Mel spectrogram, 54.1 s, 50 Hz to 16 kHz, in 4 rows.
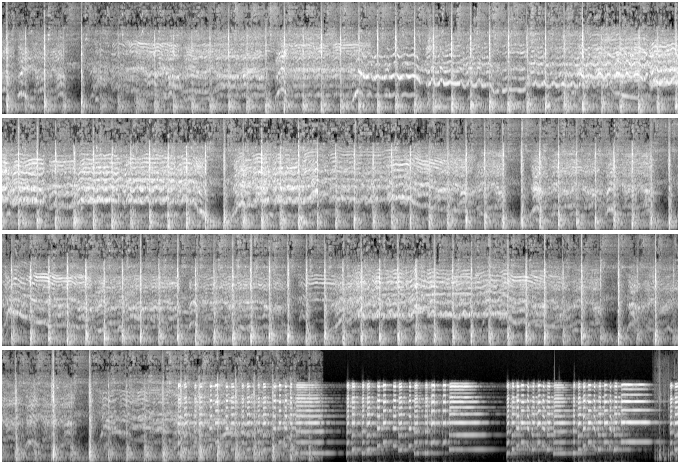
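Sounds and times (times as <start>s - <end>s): voices chanting: 0.0s - 46.8s
steady drumbeat: 0.0s - 47.0s.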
